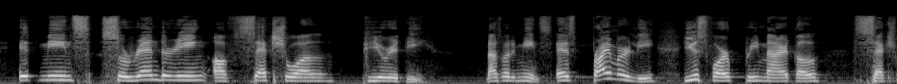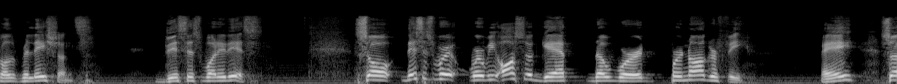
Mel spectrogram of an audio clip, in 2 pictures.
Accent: Filipino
